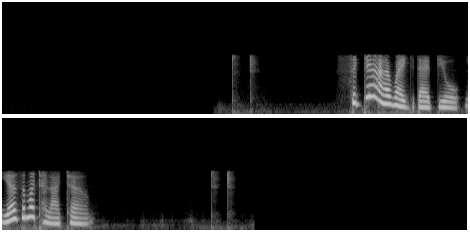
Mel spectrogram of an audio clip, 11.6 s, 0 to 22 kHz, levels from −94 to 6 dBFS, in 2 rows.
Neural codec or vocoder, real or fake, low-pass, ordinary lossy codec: codec, 16 kHz, 0.5 kbps, FunCodec, trained on LibriTTS, 25 frames a second; fake; 3.6 kHz; none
